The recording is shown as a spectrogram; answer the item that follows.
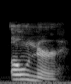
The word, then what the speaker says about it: owner: Next up is the word owner. Owner. Owner. Okay. Instead of owner. Okay. Curve the tongue up to pronounce the R.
